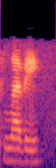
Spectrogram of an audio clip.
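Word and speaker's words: levy: Olga, the word is pronounced Levi.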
